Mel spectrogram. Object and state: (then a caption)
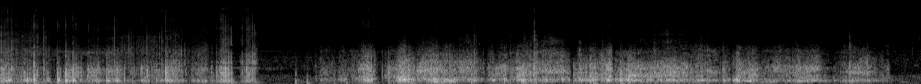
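Foam microphone windscreen being scratched. A black foam windscreen on a large condenser microphone is scratched and rubbed with long press-on nails, producing dense, crackly scraping and rustling with a low-mid emphasis. The texture runs almost continuously, pausing briefly near the three-second mark before resuming and tapering off at the end.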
